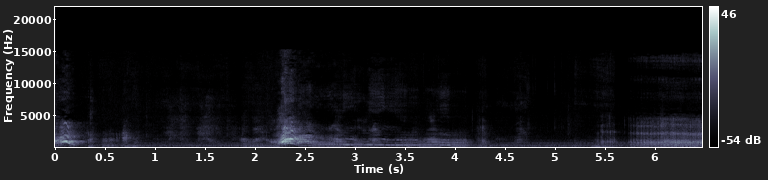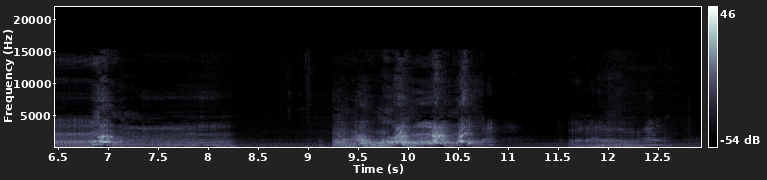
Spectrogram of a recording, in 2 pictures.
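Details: Small female pinscher, described as very angry and greedy, guarding her food and unwilling to share: bursts of snarling growls rising into sharp barks, in four noisy outbursts separated by short quieter pauses, indoors.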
